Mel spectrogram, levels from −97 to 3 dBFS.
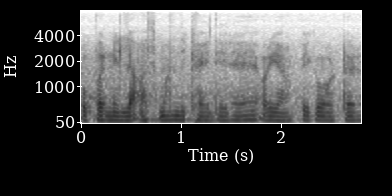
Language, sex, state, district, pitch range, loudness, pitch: Hindi, male, Uttar Pradesh, Muzaffarnagar, 105-110 Hz, -21 LUFS, 110 Hz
